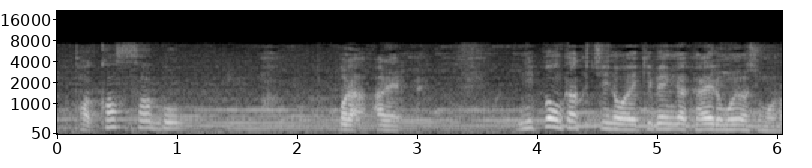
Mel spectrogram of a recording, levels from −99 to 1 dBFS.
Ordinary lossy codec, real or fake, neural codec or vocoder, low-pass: none; fake; codec, 16 kHz, 16 kbps, FreqCodec, smaller model; 7.2 kHz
